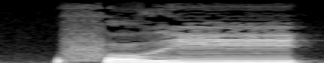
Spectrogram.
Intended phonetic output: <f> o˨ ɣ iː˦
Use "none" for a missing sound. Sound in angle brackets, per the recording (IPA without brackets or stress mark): f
